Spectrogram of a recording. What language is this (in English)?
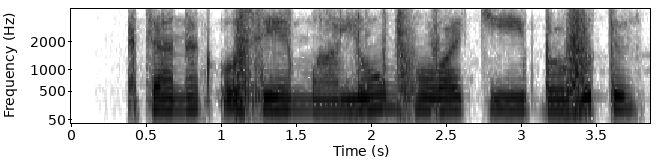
Hindi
